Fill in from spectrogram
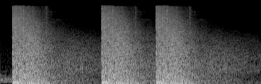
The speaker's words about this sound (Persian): نه یه شلیکا نه تیر هوایی قشنگ نشونه گرفت زد چهار نفر زخمی شدن و البته که شانس آوردن که مارادونا بالا بود و نشونه گیریش خوب نبود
